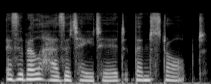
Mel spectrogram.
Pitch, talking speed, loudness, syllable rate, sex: 200 Hz, 115 wpm, -17 LUFS, 5.2 syllables/s, female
